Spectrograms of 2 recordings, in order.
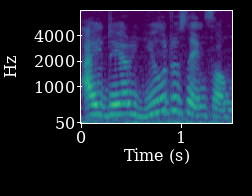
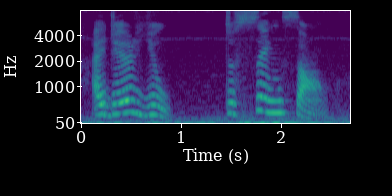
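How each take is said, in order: First: It is said straight through without a pause. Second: There is a short pause after 'you'.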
